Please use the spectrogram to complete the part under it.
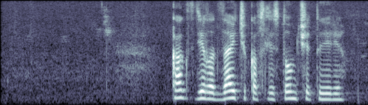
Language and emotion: Russian, neutral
